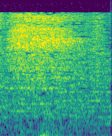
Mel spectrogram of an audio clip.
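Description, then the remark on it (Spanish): A brief, steady papery rustle of the pages of the book "Barranco de Badajoz" being flipped quickly on a table, with a soft low thump midway and no voices. “acabas de, de, editar este libro que tenemos encima de la mesa, que suena así, sus páginas pasando suenan así, Barranco de Badajoz.”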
